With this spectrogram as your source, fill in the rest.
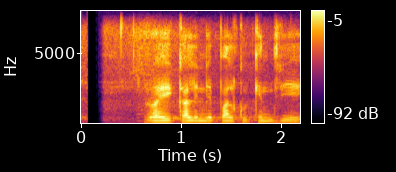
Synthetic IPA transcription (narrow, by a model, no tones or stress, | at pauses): rʌɦikalenepalkokend̪rije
